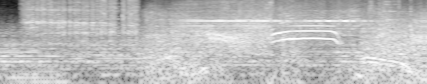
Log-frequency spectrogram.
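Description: Cartoon action-scene background music with a steady pulsing low beat, over scraping and whooshing sound effects, with a short pitched swoosh near the end.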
